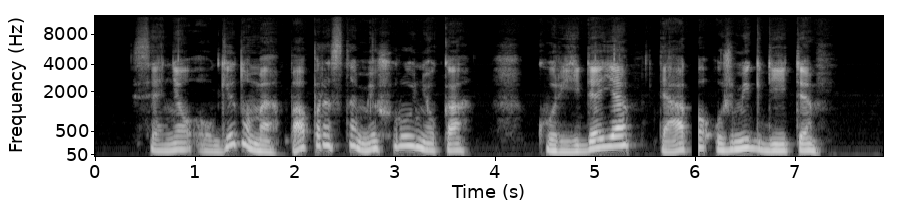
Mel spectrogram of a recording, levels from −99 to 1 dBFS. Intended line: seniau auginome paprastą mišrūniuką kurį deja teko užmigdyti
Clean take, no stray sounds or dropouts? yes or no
no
